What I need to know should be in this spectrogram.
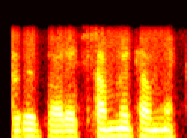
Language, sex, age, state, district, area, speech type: Manipuri, male, 18-30, Manipur, Kangpokpi, urban, conversation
